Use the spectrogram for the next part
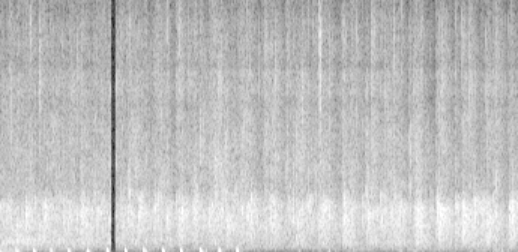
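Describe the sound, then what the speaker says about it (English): Devotees at a Krishna temple gathering applaud the teams and volunteers: continuous, moderately distant crowd clapping with steady, regular low drum-like thumps underneath for the first half. "let's give a big round of applause to all the teams and the volunteers"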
